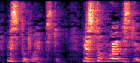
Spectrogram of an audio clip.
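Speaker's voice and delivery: fearful, urgent plea building to a loud cry; a frightened man begging with desperate courage; shaking with fear. A narrator's reading. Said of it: "his voice was shaking with fear and a desperate courage".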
